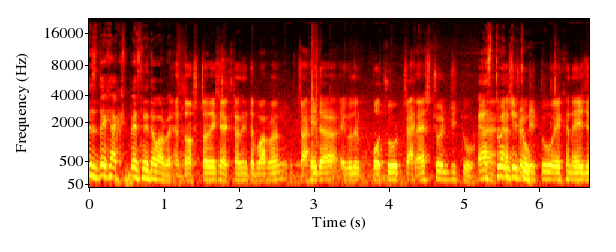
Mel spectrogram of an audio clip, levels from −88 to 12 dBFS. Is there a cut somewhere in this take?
yes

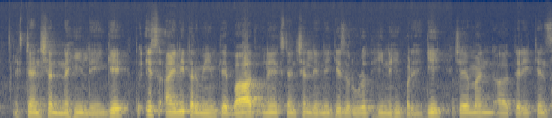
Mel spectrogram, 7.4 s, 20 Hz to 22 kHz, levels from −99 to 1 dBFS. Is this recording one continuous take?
no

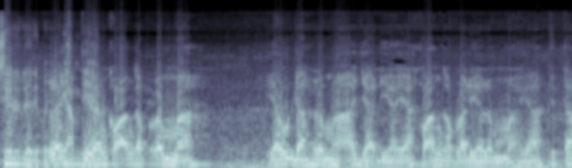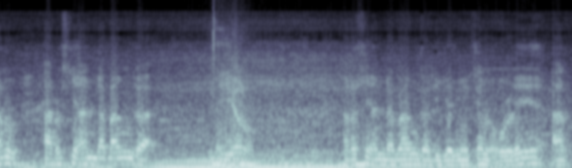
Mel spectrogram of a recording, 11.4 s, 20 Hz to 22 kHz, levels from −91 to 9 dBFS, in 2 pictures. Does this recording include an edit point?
yes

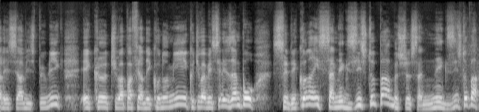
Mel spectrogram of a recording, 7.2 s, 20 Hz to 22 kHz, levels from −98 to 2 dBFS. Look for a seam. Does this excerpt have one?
no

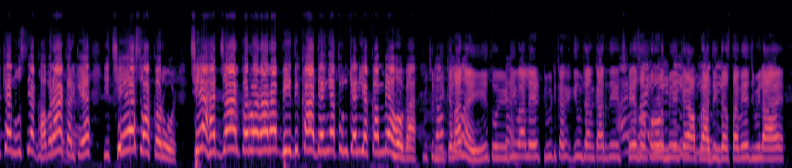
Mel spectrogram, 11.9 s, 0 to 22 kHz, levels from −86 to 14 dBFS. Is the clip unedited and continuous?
yes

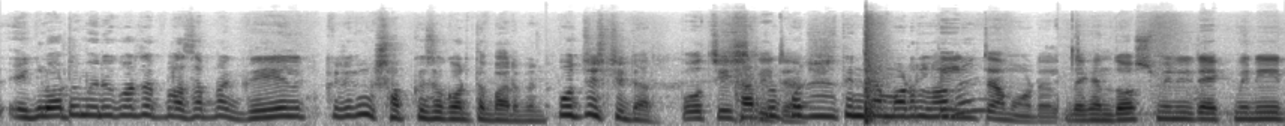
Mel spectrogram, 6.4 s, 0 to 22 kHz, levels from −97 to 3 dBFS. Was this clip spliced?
yes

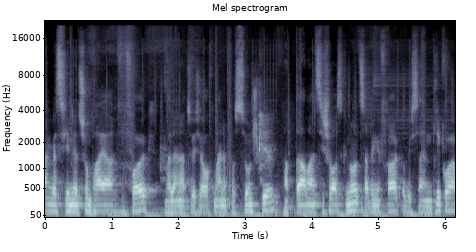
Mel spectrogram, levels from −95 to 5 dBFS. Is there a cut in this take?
no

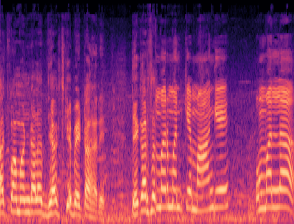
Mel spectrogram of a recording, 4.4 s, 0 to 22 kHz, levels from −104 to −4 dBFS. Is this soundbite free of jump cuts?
no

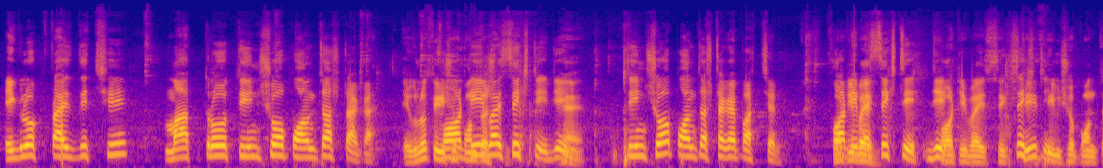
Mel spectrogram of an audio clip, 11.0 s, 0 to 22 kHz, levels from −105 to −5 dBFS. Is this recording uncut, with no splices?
yes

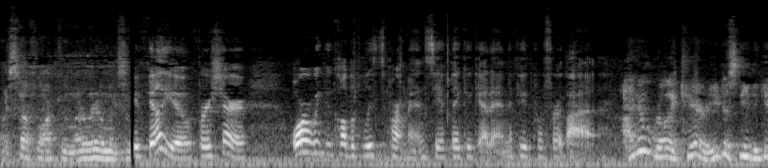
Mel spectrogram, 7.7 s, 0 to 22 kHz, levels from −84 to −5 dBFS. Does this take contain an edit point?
no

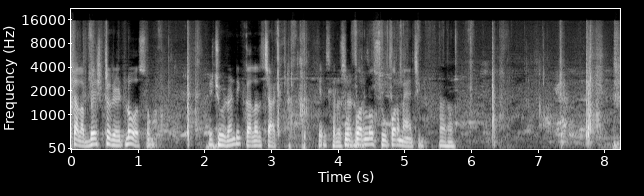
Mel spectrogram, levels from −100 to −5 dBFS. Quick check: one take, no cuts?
yes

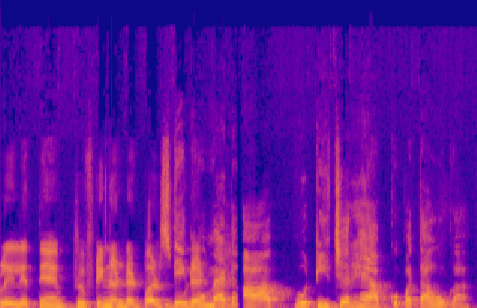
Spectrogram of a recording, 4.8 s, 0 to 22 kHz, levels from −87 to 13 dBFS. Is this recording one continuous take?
no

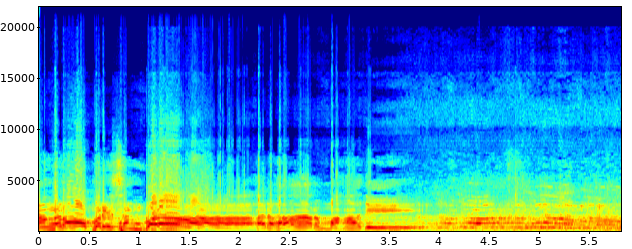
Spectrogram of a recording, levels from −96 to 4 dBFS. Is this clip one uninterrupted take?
yes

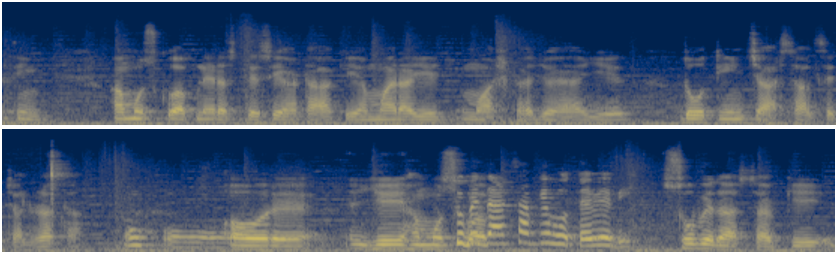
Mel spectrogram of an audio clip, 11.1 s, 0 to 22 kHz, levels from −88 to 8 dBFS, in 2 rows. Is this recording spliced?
no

